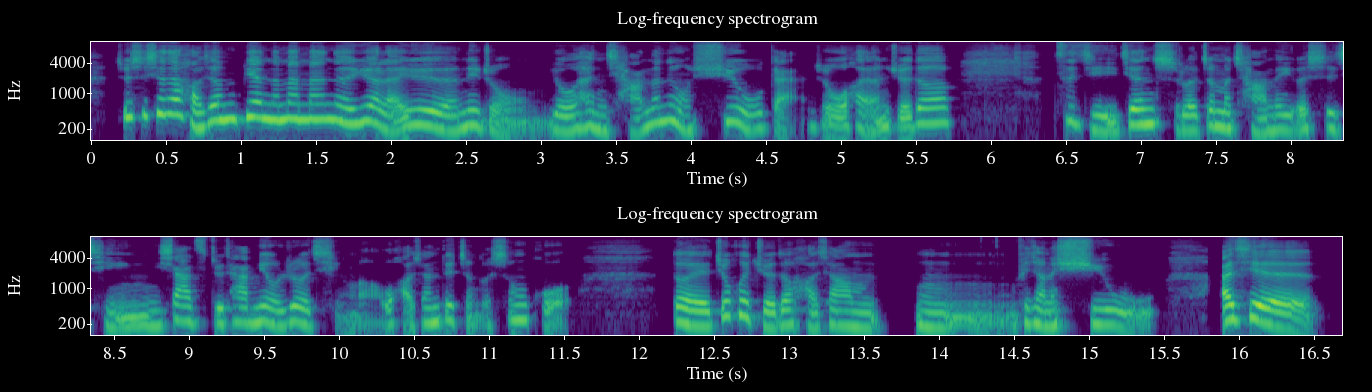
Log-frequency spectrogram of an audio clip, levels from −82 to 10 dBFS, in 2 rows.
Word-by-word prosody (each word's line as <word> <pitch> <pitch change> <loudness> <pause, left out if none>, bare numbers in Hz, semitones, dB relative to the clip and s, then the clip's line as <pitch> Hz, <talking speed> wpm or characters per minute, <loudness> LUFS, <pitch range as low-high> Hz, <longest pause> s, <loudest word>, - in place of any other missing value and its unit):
就 355 -1 0
是 370 +2 0
现 405 +2 +3
在 395 -1 +4
好 220 - +2
像 305 +5 +4
变 345 -1 +4
得 310 - +5
慢 320 -1 +4
慢 315 0 +3
地 275 -4 +3
越 275 0 +2
来 200 - 0
越 225 -6 +2
那 235 +2 +1
种 255 +2 -8
有 185 -4 -1
很 210 -2 -2
强 200 - -6
的 270 - -1
那 295 0 +1
种 215 -7 -3
虚 275 +7 -5
无 205 -3 -2
感。 210 - -8
就 130 - -5
我 - - +2
好 - - -4
像 - - -2
觉 - - -1
得， 265 +1 +1 0.6
自 285 -3 -6
己 190 -6 -3
坚 255 +1 +4
持 245 -8 -1
了 190 0 +1
这 235 +5 -2
么 220 -2 +2
长 210 - -4
的 - - -3
一 - - -2
个 - - -3
事 210 -1 -4
情， 90 - -3
一 - - -4
下 230 +4 +1
子 210 0 -10
对 210 - -2
它 215 +1 -3
没 225 - +1
有 200 -4 0
热 205 0 +1
情 200 - -8
了， - - -14
我 - - -2
好 - - -5
像 215 0 -2
对 240 0 -2
整 - - -7
个 - - -14
生 245 0 -2
活 475 - -7 0.6
对， 190 -5 +5
就 290 +10 -1
会 290 -1 +2
觉 175 -8 0
得 195 +2 0
好 175 -3 -6
像， 180 -2 -3 0.2
嗯， 255 +8 -5
非 210 - -3
常 195 -3 +1
地 180 - -1
虚 195 +1 +1
无。 195 - -3 0.4
而 235 - +8
且， 225 -9 +6
225 Hz, 275 characters per minute, -20 LUFS, 195-265 Hz, 0.6 s, 而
